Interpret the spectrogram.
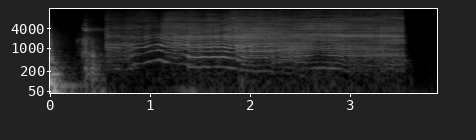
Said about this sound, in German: Das, oh, das war die Eingangstür zum Labyrinth. Uah, jetzt sind wir drin.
